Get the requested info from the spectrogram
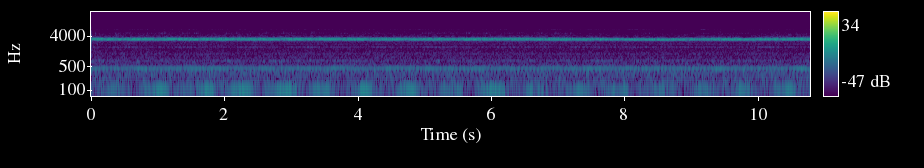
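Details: Steady shrill chorus of nighttime crickets, a constant high whine with no pauses, layered over the low rhythmic pulsing drone of a refrigerator motor.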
